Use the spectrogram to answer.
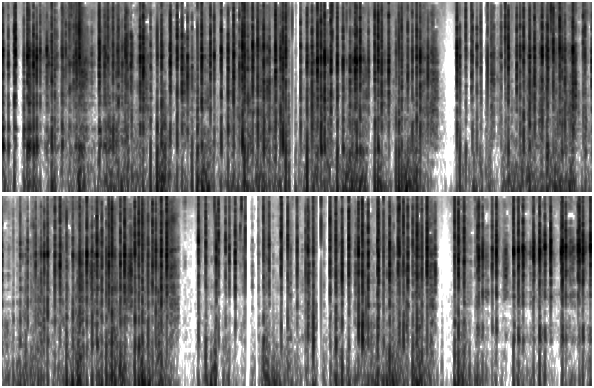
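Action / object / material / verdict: tap / small plastic pump bottle partly filled with oil / plastic / none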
